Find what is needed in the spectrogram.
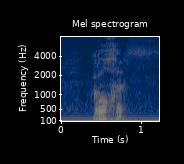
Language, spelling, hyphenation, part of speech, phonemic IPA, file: Dutch, rogge, rog‧ge, noun, /ˈrɔɣə/, Nl-rogge.ogg
- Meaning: rye (Secale cereale)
